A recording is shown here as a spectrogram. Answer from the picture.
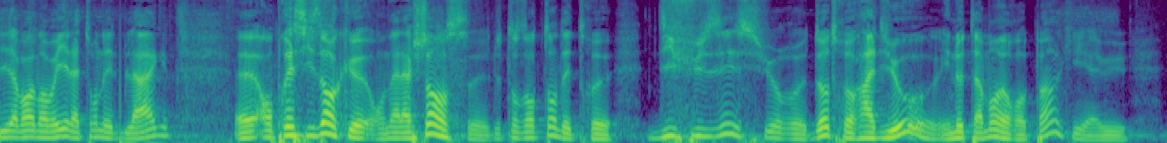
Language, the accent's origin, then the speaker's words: French; Belgium; on est très écoutés en Belgique, nous sommes belges.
